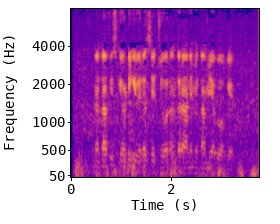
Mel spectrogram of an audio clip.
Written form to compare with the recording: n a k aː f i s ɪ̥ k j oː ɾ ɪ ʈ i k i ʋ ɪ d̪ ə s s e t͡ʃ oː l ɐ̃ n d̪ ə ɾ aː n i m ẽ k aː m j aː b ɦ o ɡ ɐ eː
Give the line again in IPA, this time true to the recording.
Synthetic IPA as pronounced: n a k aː f i s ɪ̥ k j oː ɾ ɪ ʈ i k i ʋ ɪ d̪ ə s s e t͡ʃ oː ɾ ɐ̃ n d̪ ə ɾ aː n e m ẽ k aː m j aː b ɦ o ɡ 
